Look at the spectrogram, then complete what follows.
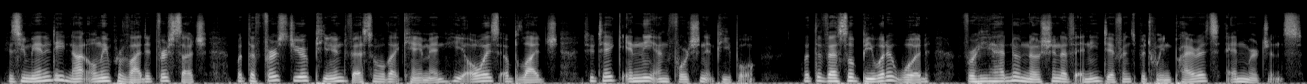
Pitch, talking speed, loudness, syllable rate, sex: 135 Hz, 195 wpm, -19 LUFS, 6.0 syllables/s, male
